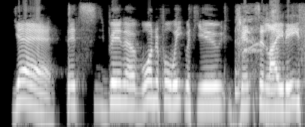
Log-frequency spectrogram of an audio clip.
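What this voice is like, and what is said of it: Put-on British accent drifting Australian. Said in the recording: “your British accent? ... Well, Australian. ... Getting more Australian as you go.”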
